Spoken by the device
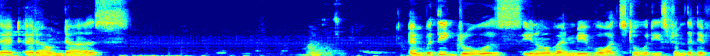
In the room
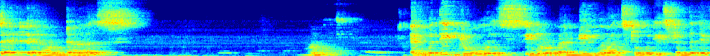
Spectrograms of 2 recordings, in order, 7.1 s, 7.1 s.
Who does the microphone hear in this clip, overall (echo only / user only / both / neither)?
echo only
